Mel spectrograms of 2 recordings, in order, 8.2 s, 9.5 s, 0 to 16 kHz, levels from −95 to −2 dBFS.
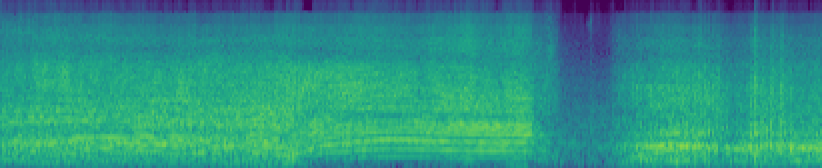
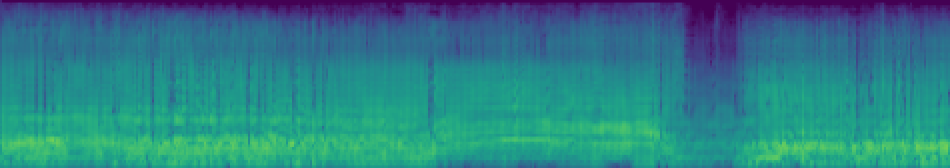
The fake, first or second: second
